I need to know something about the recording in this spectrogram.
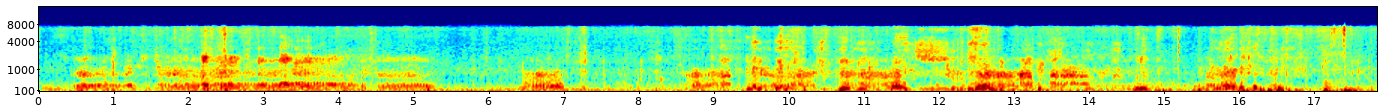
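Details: Patterdale Terrier puppies give a steady low growl for the first five seconds, followed by broken, scrappy growls and snuffles mixed with scuffling and handling noise.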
